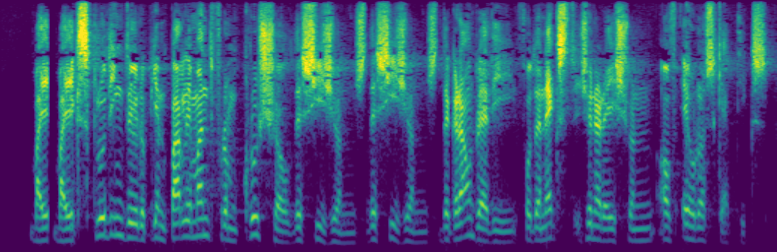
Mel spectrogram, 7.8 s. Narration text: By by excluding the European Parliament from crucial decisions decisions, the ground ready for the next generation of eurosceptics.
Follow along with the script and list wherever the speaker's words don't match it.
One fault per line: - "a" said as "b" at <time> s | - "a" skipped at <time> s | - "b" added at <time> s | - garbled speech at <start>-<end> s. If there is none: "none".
none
